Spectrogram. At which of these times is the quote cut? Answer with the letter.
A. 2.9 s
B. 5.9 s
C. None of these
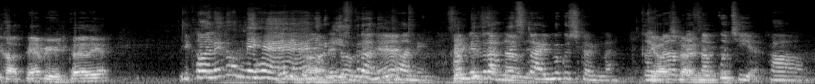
C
